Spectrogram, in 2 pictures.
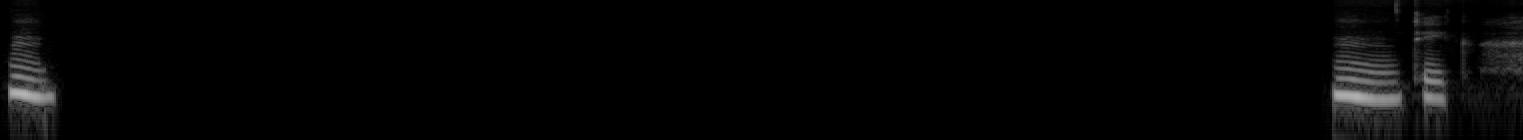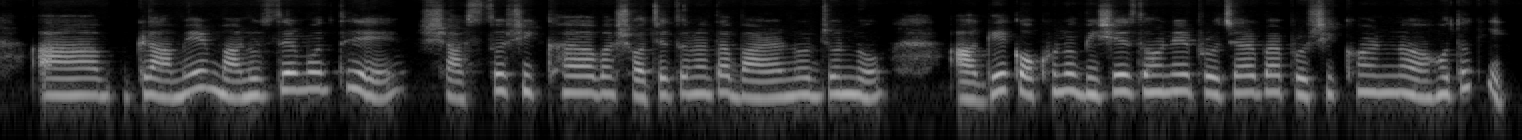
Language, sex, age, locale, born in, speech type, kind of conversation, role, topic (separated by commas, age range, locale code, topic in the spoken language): Bengali, female, 30-34, bn-IN, India, read, expert-assistant, asker, বাংলাদেশের গ্রামীণ চিকিৎসা ব্যবস্থার ইতিহাস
